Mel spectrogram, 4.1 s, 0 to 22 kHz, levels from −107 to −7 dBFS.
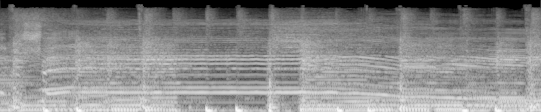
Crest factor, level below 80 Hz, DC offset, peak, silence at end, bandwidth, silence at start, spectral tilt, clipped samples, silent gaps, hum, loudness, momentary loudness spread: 16 dB; -22 dBFS; under 0.1%; -2 dBFS; 0 s; 16 kHz; 0 s; -5.5 dB/octave; under 0.1%; none; none; -19 LUFS; 2 LU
